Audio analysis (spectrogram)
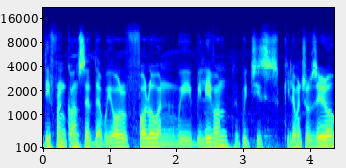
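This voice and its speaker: A man with a Spanish accent, medium pitch, fairly even intonation and a moderate pace. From Argentina, Patagonia. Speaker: restaurant owner. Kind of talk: interview. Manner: halting.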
